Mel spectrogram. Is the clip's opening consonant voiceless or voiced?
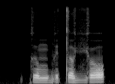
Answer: voiceless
